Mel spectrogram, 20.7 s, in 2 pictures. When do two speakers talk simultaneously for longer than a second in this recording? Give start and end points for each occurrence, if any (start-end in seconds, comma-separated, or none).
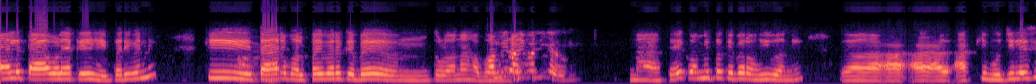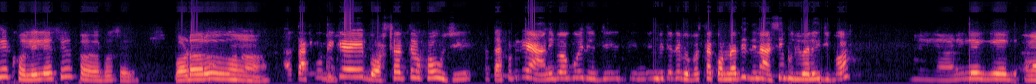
none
